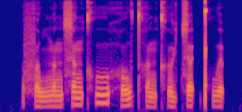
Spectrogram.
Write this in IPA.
f ɐ˨ w ŋ ɐ˧ ŋ s ɐ˥ ŋ kʰ uː˥ h o˨˥ w t̪ʰ ɐ˨˩ ŋ kʰ ɵ˨˩ ɥ t͡s ɐ˧ t̚ kʷʰ ɛː˧ p̚

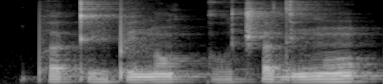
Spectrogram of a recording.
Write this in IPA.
pʰ ɐ kʼ e̤ pʼ ɪ n ɔ̃ kː ɔ̤ t͡ʃʼ ɐ d ɪ ŋ õ

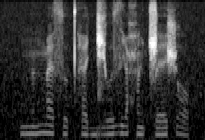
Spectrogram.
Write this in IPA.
ŋ ə̃ ŋ͡m æ s ʊ t̪ʰ æ d͡ʑ ʊ z i ħ ĩ ʈ͡ʂ ɛ ʃ ɔ

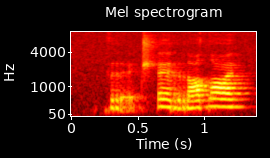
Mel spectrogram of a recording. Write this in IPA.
k r ɛ̰ t͡ʃʼ ɛ r ə dˤ ɛ

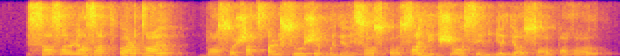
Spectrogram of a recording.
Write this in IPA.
s ɜ zˤ ɜ ɭ e zˤ ɯ t͡sʼ ɔ ɭ dˤ ɯ ə̯ | b ɔ sˤ u ʃ ə tˤ ʔ u ɭ s o ʃ ɜ b o lʲ ɔ ɪ̯ s o sˤ ʔ u sˤ ə lʲ ɯ lʲ ʃ ɔ s e ʊ̯ ʎ ɜ lʲ u sˤ o p ɔ ðˤ o

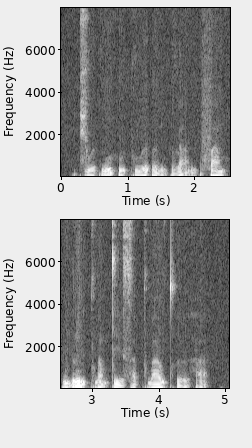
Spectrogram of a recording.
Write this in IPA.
t͡ɕ u˨˩ ə̯ k w u˨˦ h u˨˩ t̚ k u˨˦ ə̯ ʔ ə˨˩ n | l a˧˩˨ n | f a˨˩ m h w ḭ˧˥ ə̯ ŋ ɨ˨˩ t̚ k w a̰˧˨ m t̪ e˨˩ s a˨˩ t̚ k w aː˨˦ w t̪ʰ əː˨˩ h a˨˩ k̚

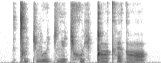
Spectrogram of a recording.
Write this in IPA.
ǀ ɯ c β ɯ c lʲ æ c x o ç ǃ ɑ kʰ æ ɡ ɑ

